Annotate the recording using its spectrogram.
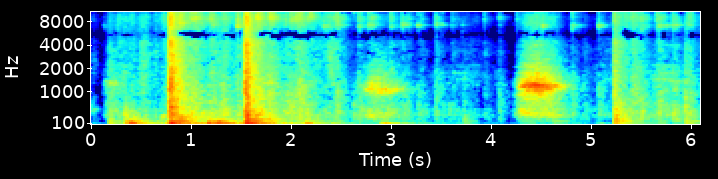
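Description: Gloved punches landing on a hanging heavy bag: two hard thuds less than a second apart near the start, then a single blow about five seconds in.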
